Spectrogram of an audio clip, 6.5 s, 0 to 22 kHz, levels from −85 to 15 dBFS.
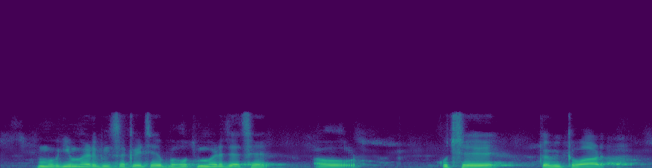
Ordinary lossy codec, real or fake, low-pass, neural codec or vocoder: none; fake; 7.2 kHz; codec, 24 kHz, 1.2 kbps, DualCodec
